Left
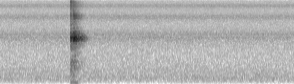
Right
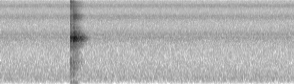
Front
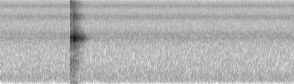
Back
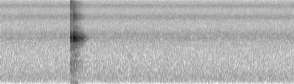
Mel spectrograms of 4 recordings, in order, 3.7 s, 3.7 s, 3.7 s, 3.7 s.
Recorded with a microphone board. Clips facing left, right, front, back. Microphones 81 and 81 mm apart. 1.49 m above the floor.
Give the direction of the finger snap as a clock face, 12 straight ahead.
2 o'clock.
